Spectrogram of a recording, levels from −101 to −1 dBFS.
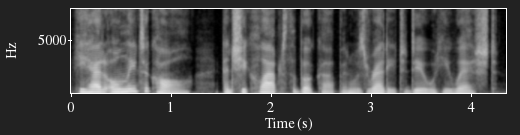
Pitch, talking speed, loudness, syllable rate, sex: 180 Hz, 260 wpm, -21 LUFS, 5.6 syllables/s, female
